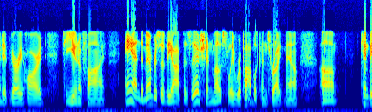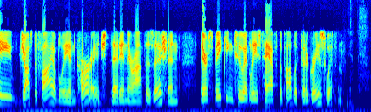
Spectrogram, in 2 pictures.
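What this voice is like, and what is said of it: Slight Alabama Southern US accent. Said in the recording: “I hear a little bit of a accent from Arkansas with your current speaker ... a little further east. I grew up in Alabama.”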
